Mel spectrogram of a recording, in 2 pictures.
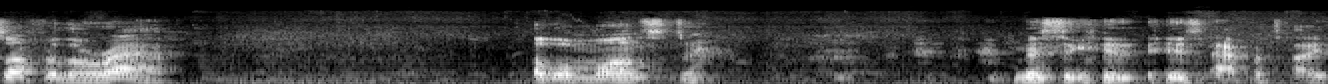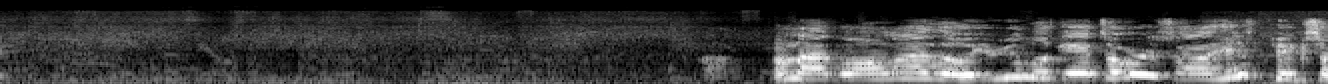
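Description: Fighting game hits and effects clash and whoosh.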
